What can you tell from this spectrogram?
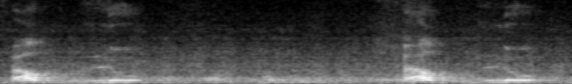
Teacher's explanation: the sukun makes the istitala clearer.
